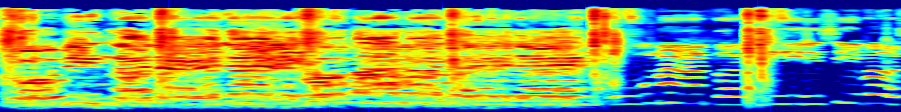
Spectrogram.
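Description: A group of voices singing a devotional kirtan, kept in time by sharp regular beats. About three seconds in, the dense sound of many voices thins to a few voices carrying the tune, with a beat roughly every three-quarters of a second.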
